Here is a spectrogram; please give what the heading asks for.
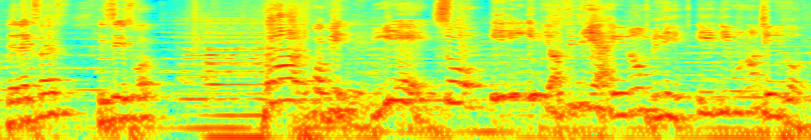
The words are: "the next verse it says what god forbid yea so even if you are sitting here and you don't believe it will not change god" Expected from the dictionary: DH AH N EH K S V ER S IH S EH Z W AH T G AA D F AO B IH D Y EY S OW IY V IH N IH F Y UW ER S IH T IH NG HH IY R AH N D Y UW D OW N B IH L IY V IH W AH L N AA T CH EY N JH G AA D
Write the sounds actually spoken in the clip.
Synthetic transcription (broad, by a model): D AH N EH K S F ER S IH S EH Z W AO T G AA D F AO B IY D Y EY S OW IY IH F Y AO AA S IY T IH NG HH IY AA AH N Y UW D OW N B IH L IY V IH W AH L N AA T CH EY N JH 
